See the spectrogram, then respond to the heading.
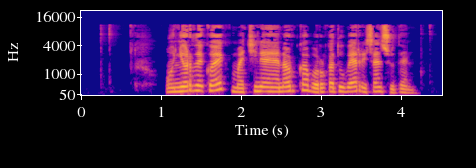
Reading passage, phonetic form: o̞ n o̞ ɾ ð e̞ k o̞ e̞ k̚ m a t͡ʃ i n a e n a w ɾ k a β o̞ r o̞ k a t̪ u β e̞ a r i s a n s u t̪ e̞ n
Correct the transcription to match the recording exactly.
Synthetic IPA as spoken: o̞ ɲ o̞ ɾ ð e̞ k o̞ e̞ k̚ m a t͡ʃ i n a e n a w ɾ k a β o̞ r o̞ k a t̪ u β e̞ a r i s a n s u t̪ e̞ n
